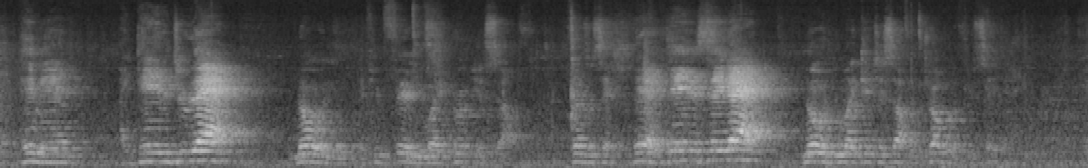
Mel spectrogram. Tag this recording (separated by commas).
Speech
